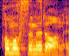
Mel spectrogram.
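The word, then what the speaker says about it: homothumadon (ὁμοθυμαδόν): The word in Greek which gives us that phrase is homothumadon, is how you might try to pronounce it.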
